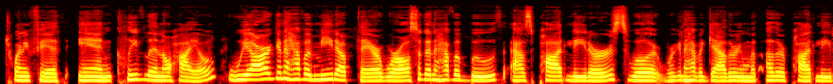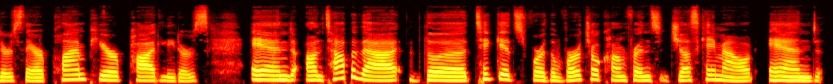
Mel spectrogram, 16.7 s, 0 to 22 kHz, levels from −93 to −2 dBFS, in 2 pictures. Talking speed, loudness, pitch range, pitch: 190 wpm, -19 LUFS, 180-220 Hz, 195 Hz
